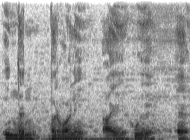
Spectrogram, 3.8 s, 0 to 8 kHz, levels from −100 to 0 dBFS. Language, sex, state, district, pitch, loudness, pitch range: Hindi, male, Gujarat, Gandhinagar, 100 Hz, -16 LUFS, 90-100 Hz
